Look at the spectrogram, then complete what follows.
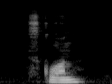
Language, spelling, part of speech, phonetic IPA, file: Polish, skłon, noun, [skwɔ̃n], LL-Q809 (pol)-skłon.wav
